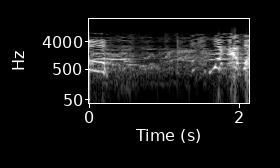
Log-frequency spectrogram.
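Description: High-pitched voices wailing in mourning: a cry that falls in pitch right at the start, a brief lull, then more cries near the end.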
